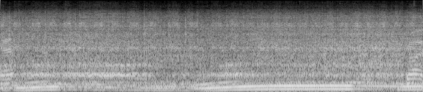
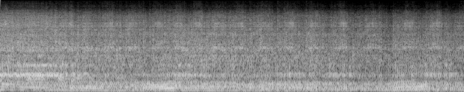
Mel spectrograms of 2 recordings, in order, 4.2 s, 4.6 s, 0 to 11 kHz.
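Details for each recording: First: Peugeot pedal moped two-stroke, laid up since 1997: engine dips briefly then picks up cleanly, buzzing pitch climbing and holding; revs nicely and freely. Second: Peugeot pedal moped two-stroke, one owner, stored since 1997, first run after revival while warming up, idle screw set 2.5 turns out: rough, uneven running with raspy puffing exhaust rather than clean idle; restarts easily, exhaust leak suspected.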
